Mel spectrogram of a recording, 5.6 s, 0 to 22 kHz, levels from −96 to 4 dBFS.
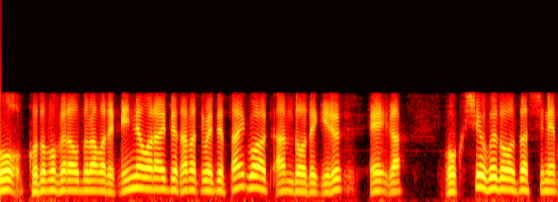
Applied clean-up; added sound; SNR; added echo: neural separator model SepFormer WHAMR!.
